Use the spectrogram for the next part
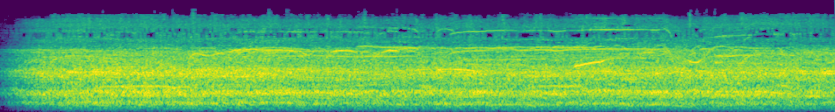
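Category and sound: crowd, crowd cheering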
